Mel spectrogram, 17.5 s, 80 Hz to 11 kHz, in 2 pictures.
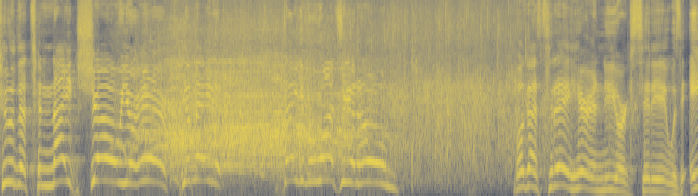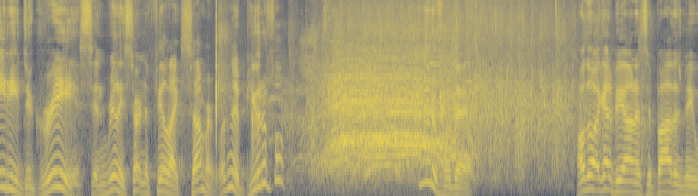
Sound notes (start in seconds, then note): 12.2 cheers and applause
